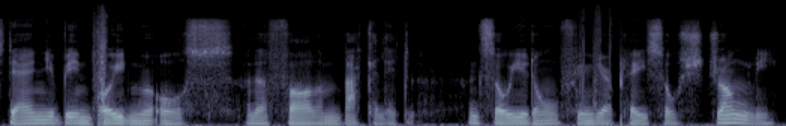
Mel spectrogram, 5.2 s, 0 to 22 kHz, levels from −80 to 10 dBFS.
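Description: An irregular burst of crackle and scratching cuts through the speech from 0.62 to 0.70 s, and again, longer, from 3.83 to 4.07 s. It is loose connector crackle: a worn or dirty contact keeps making and breaking, chopping the signal.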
